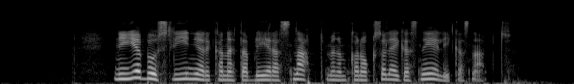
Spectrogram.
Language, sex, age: Swedish, female, 31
